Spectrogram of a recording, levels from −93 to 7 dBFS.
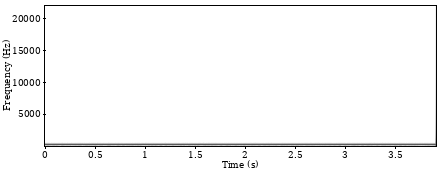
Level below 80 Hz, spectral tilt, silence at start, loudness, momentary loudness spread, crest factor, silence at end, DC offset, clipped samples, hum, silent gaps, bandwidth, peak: under -90 dBFS; -0.5 dB/octave; 0 s; -32 LUFS; 0 LU; 4 dB; 0 s; under 0.1%; under 0.1%; none; none; 0.5 kHz; -28 dBFS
